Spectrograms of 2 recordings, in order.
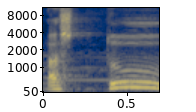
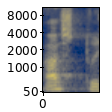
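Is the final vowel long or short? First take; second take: long; short. First: The final vowel is held long. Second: The final vowel is short. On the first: The speaker calls it wrong. "अगर दीर्घ दीर्घ ऊ होता तो हम अस्तु बोलते" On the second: The speaker calls it right. "हम लेकिन कहते हैं अस्तु"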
